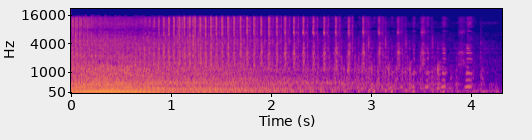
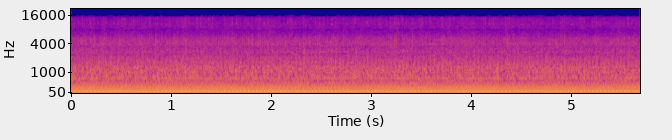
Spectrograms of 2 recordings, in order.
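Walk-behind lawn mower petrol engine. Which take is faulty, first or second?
first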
